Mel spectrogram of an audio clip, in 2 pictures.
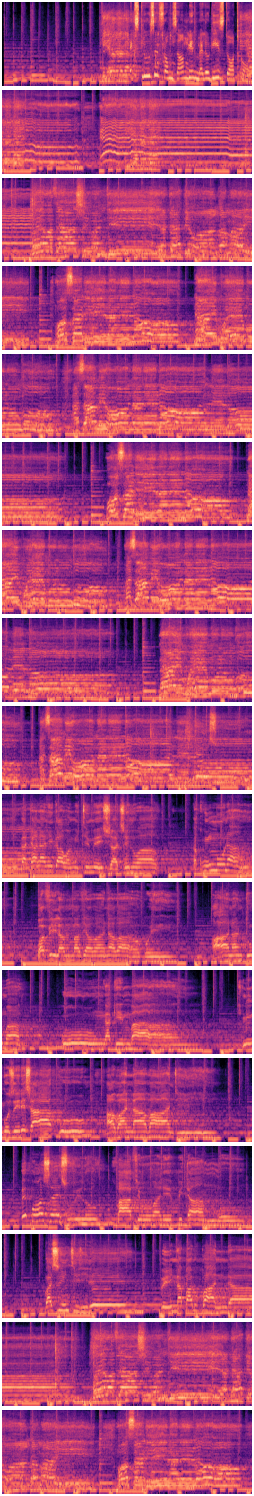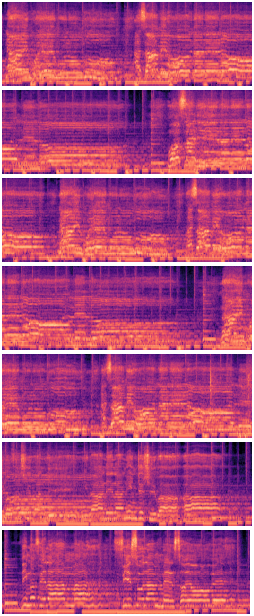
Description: a stirring inspirational single
crisp production accentuates every lyric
